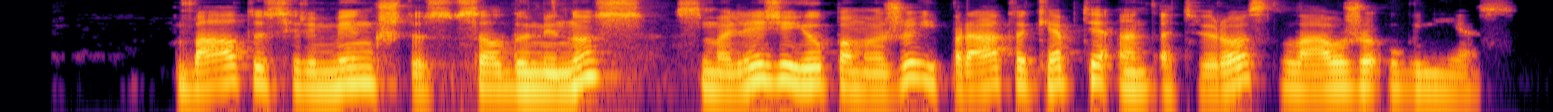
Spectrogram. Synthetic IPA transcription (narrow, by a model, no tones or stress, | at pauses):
bɐlˠt̪ʊsɪɾmʲɪŋˑkʃt̪ʊsːɐlˠd̪ʊmʲɪnʊsːmɐlʲɪʒʲejɛʊpɐmɐʒʊiːpɾɑːt̪oːkʲɛpʲt̪ʲɪʔɐnt̪ɐt̪ʲʋʲɪɾoːslˠɑˑʊʒoːʔʊɡnʲiɛs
